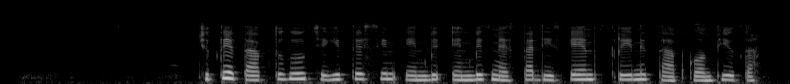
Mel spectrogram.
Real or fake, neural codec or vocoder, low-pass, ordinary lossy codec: real; none; 7.2 kHz; MP3, 96 kbps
